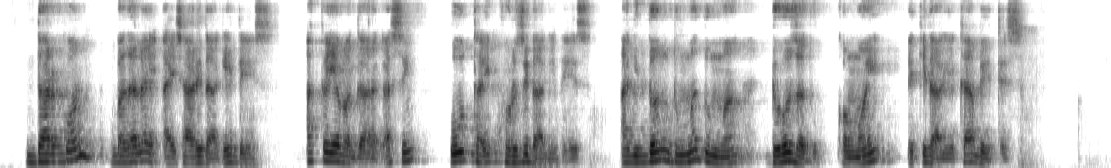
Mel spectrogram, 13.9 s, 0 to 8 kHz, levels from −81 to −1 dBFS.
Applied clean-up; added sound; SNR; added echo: neural mask model DeepFilterNet 3.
